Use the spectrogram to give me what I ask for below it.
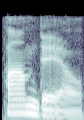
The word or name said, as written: Palmdale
